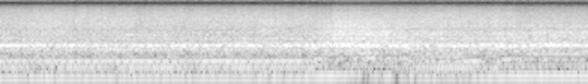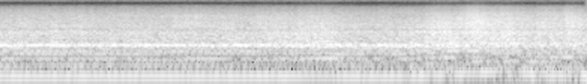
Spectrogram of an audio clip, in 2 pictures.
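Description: A rally car engine idling steadily with a low, even beat. Its pitch shifts slightly about two seconds in and again near the end.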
